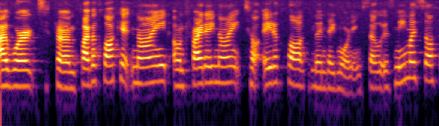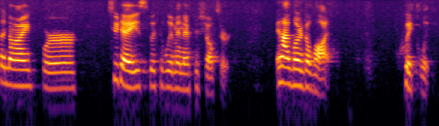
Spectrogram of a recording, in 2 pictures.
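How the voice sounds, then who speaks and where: Speaking at a moderate pace, a woman has a medium pitch and ordinary pitch variation. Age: 40s. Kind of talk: public talk to community audience. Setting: community event with live audience, eating. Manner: loud.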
